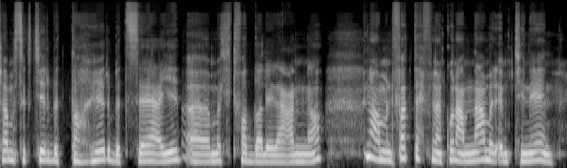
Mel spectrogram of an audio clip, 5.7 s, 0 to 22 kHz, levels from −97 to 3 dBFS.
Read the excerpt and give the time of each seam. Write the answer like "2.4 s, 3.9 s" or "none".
1.8 s, 2.3 s, 3.6 s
